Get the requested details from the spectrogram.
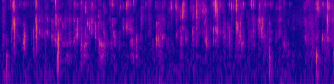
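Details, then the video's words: Pet Bichon Frise crunching butter-ring cookies in a small room, rapid uneven bites about twice a second with crackly chewing noises, close and clear. "강아지가 너무 잘먹는 버터링!!｜ASMR 리얼사운드"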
